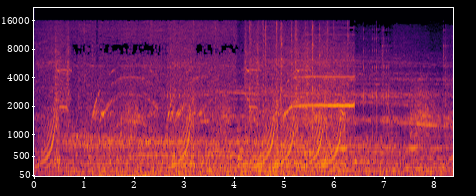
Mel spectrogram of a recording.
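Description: Sound effects for an animated graphics outro: mechanical clicking and whirring, with rising sweeps that repeat roughly every two seconds and a brief held high tone a little past the middle.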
